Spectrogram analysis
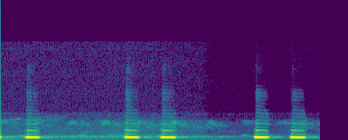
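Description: African Cuckoo giving soft, low, hollow hooting notes in pairs, 'hoop-hoop', with a pause between each pair. The background is quiet.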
